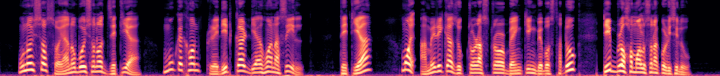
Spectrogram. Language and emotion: Assamese, angry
